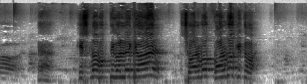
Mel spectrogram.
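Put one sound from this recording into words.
A man sings loudly through a microphone.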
